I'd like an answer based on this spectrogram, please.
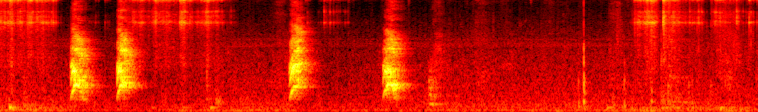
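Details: White and cream Pomeranian puppies at a breeder, giving four sharp, high yapping barks in two pairs about a second apart, with a faint high hiss and light clatter in the background.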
